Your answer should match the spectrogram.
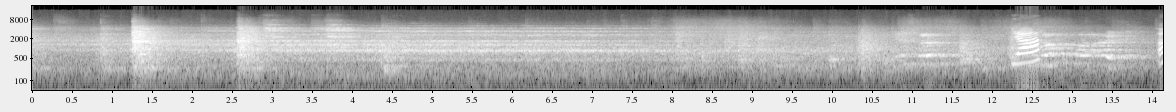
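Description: Dairy barn sounds: two sharp knocks early on, then a long steady drawn-out tone lasting several seconds, and near the end a short burst of quickly rising calls or squeals, among cows at steel stall and feed-barrier bars.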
